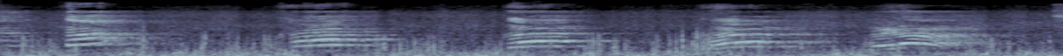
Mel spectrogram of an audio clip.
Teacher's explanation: हमारी जो आवाज निकल के आ रही है कहां से आ रही है कंठ से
